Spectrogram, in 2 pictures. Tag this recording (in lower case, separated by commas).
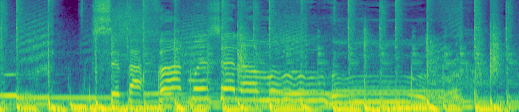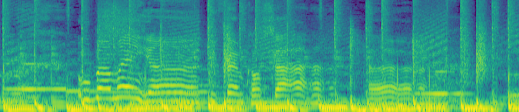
music, jazz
